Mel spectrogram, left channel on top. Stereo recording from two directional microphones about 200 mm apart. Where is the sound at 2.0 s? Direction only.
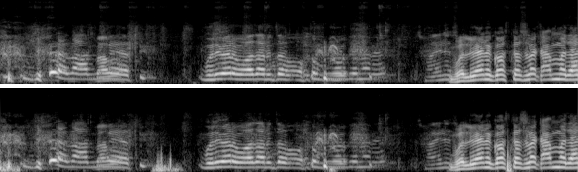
50° right (ahead or behind).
